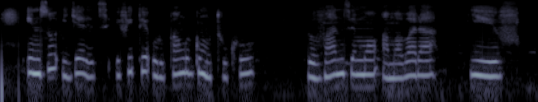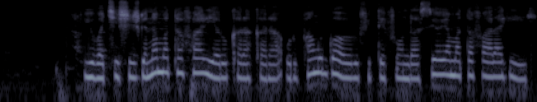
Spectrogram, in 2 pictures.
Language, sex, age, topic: Kinyarwanda, female, 18-24, finance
